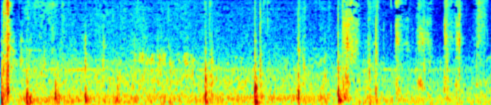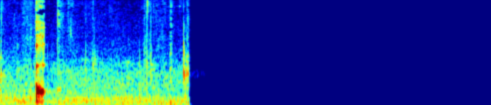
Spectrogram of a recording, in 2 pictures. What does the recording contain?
burp after walking down the steps
me burping after walking outside my house.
